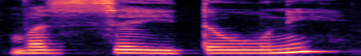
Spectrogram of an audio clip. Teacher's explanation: واو مدہ کو ہم نے 1 الف جتنا لمبا کرنا ہے، یا لین کو ہم نے لمبا نہیں کرنا۔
